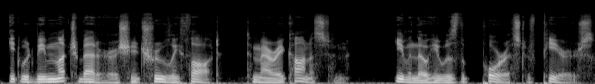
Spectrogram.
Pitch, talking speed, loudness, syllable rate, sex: 100 Hz, 200 wpm, -19 LUFS, 5.4 syllables/s, male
